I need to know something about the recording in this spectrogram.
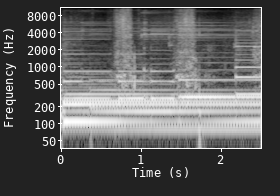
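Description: Kitchen knife slicing through a head of cabbage onto a wooden cutting board, two cuts less than a second apart, over steady background guitar music.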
